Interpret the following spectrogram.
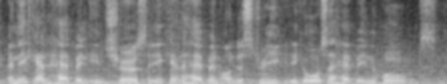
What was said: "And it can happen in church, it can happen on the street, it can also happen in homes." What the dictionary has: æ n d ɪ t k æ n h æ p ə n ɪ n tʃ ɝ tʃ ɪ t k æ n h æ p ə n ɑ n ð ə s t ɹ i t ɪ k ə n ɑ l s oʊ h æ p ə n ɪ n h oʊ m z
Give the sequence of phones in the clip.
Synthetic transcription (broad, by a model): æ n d ɪ t k æ n h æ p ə n ɪ n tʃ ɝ s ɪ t k æ n h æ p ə n ɑ n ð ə s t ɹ i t ɪ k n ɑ s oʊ h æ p ɪ n h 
